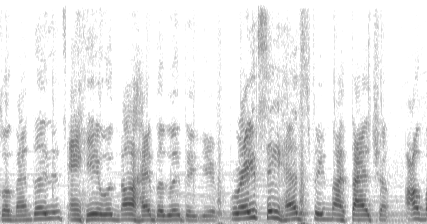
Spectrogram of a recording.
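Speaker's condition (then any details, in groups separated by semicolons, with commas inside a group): Cerebral palsy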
